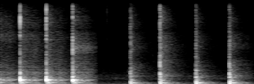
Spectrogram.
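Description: Seven loud, sharp hammer strikes ring out on metal, spaced about half a second apart with a short pause after the third, each decaying quickly.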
